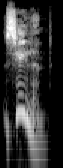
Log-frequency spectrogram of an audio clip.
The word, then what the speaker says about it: Zealand: Near Zealand? Is that how you pronounce it?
